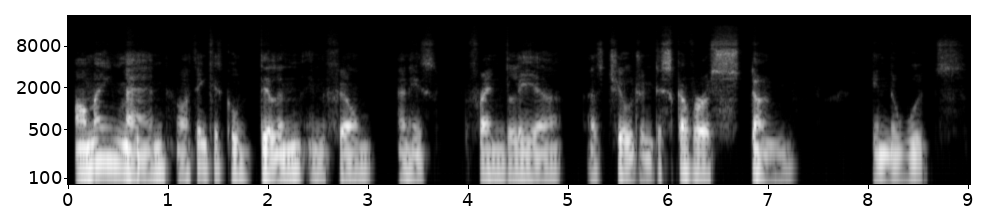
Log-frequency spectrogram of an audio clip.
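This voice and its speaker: Casting note: male podcast co-host, wry and halting, mid pitch, dry close mic. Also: steady tone, a little mellow, no room sound. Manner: hesitant, many ums and uhs, wry. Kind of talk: casual film-review chat.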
